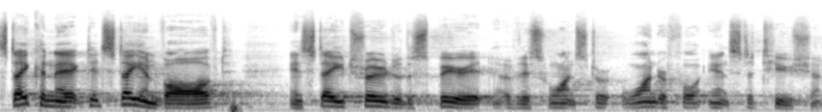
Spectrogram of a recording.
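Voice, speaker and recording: A man with an Appalachian accent, medium pitch, lively intonation and a moderate pace. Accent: Appalachian Southern US. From North Carolina mountains. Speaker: university board member, former sheriff. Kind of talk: commencement speech. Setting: stage with audience.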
